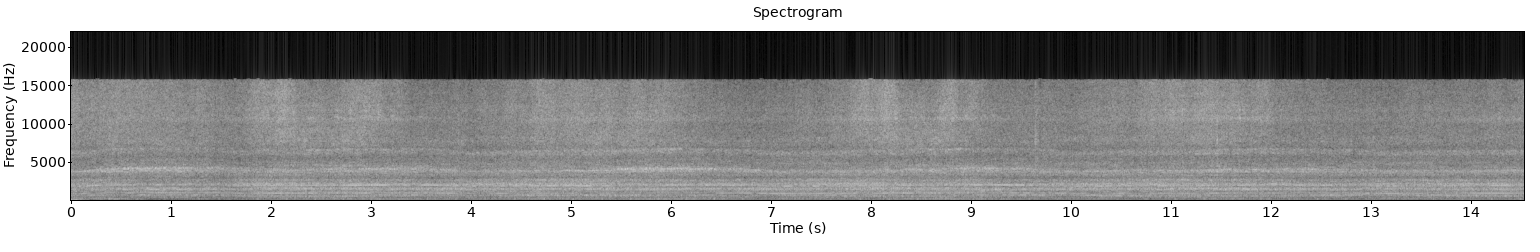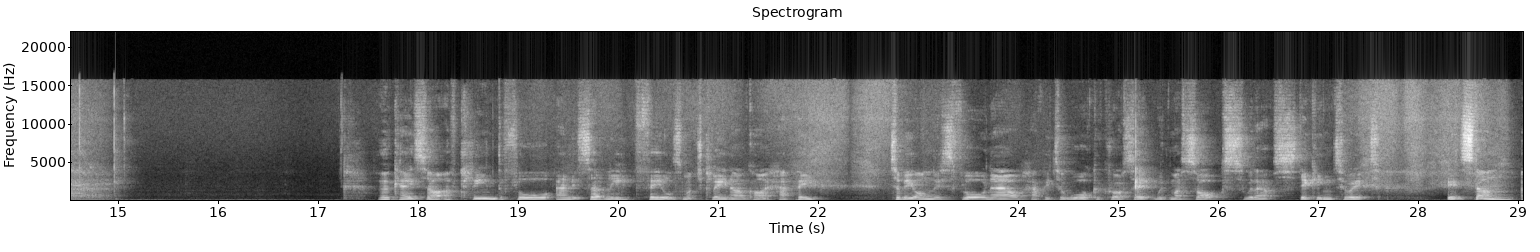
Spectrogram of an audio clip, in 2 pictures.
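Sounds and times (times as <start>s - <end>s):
floor cleaner motor whine: 0.0s - 15.3s.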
